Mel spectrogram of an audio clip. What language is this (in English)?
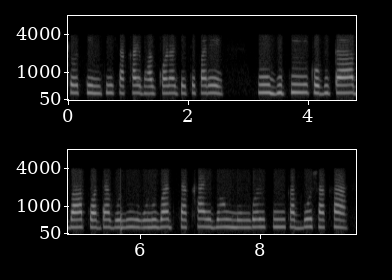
Bangla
